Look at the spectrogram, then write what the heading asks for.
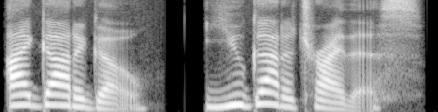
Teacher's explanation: Got to becomes gotta.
